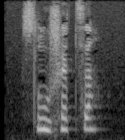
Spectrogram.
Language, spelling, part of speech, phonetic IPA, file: Russian, слушаться, verb, [ˈsɫuʂət͡sə], Ru-слушаться.ogg
- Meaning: 1. to obey, to take (someone's) advice, to listen to 2. to obey, to be under control (of a mechanism or body part) 3. passive of слу́шать (slúšatʹ)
